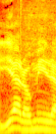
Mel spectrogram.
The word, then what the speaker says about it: Jaromir: Bueno, una bebida que me invitó Jaromir, así se pronuncia, mi amigo checo, que apenas habla inglés.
